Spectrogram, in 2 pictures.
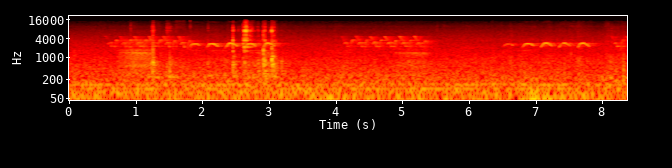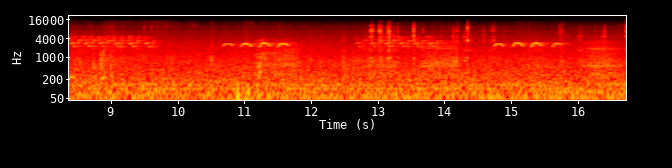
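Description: A songbird singing repeated short phrases, each a quick run of three or four arched, whistled notes or a brief trill, coming back every second or two. A couple of sharp clicks stand out, one about three seconds in and one about thirteen seconds in.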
